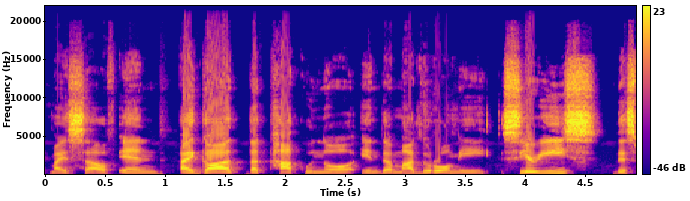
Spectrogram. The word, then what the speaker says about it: Kakuno: Other people have said kakuno. Again, it's probably the English way of saying it, but in Japanese, it is pronounced as kakuno.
